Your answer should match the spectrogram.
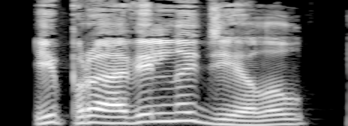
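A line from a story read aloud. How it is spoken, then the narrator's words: Snort. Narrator (Russian): я хмыкнул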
